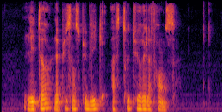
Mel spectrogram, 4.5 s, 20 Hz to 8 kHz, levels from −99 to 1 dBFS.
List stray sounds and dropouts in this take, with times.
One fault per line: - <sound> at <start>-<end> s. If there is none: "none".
none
